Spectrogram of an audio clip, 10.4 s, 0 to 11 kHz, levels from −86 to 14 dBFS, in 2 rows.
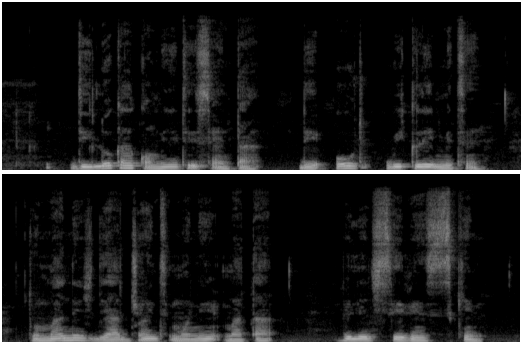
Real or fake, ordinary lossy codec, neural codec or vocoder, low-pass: real; none; none; 9.9 kHz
